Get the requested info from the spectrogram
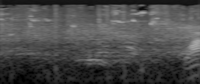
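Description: Basketball being dribbled on a hardwood arena court, with low crowd noise from the arena behind it.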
